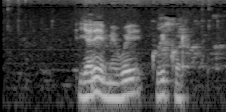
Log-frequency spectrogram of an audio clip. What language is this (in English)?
Kinyarwanda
